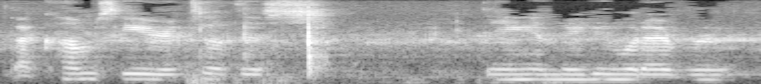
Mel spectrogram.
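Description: A woman improvising a dramatic video game roleplay with halting delivery. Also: on the low side, completely flat delivery. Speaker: roleplay video creator voicing the characters. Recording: clearly noisy home recording with clicks.

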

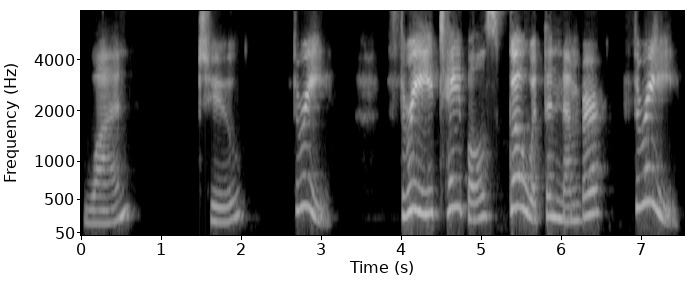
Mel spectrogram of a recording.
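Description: High, animated young woman teaching small children. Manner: encouraging, sing-song, deliberate teacher talk to children. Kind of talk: interactive children's read-aloud lesson.

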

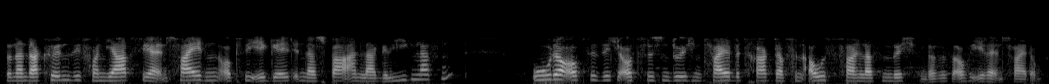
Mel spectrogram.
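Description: A woman making a phone sales pitch, chatty and persuasive, often checking for agreement, heard over a telephone line. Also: a little fast. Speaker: telemarketing caller. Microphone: telephone call.

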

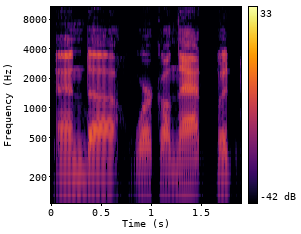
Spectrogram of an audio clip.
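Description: A middle-aged man giving a relaxed walking tour of an outdoor construction site, speaking into a handheld microphone with many ums. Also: medium pitch, unhurried, clean tone, no room sound.

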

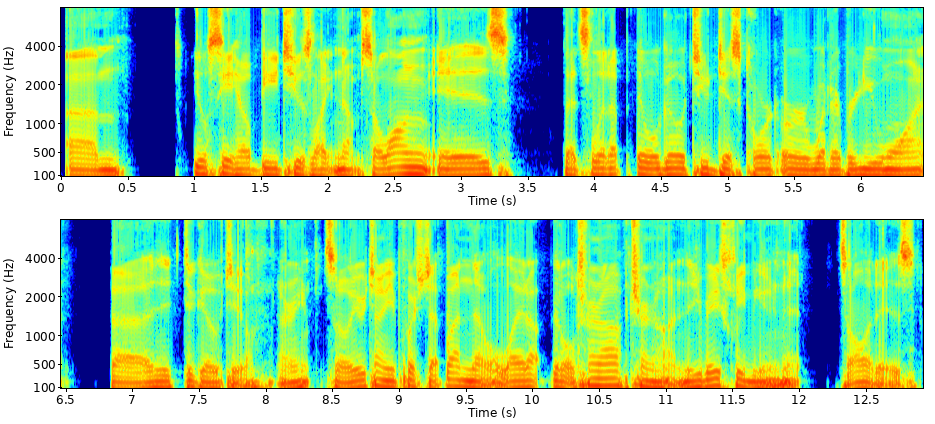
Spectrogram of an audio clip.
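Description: Male tutorial host, lowish gravelly voice, offhand and informal, close dry sound. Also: fairly even intonation, fairly quick, a little mellow, dry recording, poor audio. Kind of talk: casual screen-share software tutorial.

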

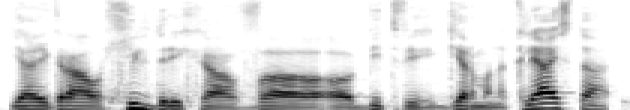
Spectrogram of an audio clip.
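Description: A man's voice: on the low side, takes it slowly. A middle-aged man, an actor and musician, answering interview questions thoughtfully with frequent hesitations. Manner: thoughtful, many hesitation sounds. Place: small studio with red curtain.

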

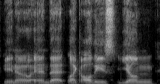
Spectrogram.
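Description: A man's voice: on the low side, level tone, measured pace, a bit bright, smooth, no room sound, clean studio sound. A man in his fifties hosting a casual interview over a video call, thinking aloud in long, rambling sentences. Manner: thoughtful, rambling, many fillers and restarts. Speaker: host, musician. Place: home room, indoors. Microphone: webcam on a video call.

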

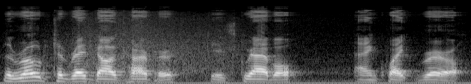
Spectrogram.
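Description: A man narrating a travel video in a plain, measured voice-over. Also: medium pitch, gravelly, darkish tone, slight background noise, rough recording. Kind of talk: slow scripted travel voice-over.

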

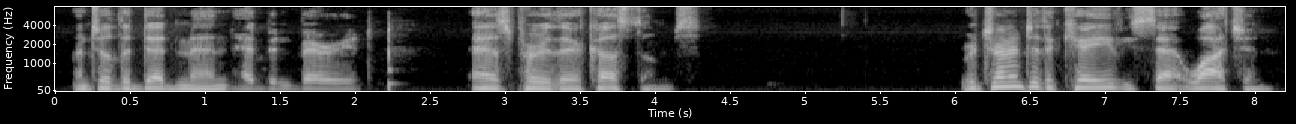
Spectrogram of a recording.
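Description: A man narrates in the dramatic manner of an old-time radio western. His voice is bright and forceful, sitting at a medium pitch. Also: no room sound, poor audio.

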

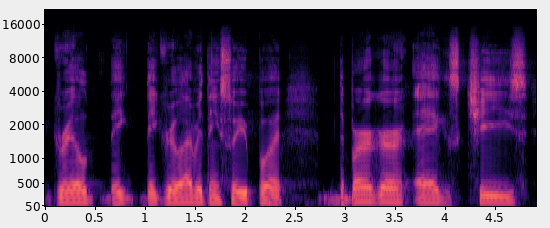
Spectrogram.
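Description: A man's voice: mid-range voice, steady tone, a little slow, a little mellow, clean tone. A man, a fighter chatting loosely as a podcast guest and filling his talk with "like". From Brazil. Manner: loose and rambling, heavy use of "like". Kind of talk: casual podcast chat.

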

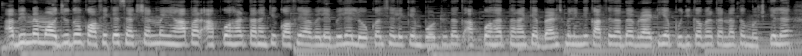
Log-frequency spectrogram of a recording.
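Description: Pakistani Urdu-accented woman, fairly high voice, level delivery, soft music under the voice-over. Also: racing, hardly any pauses. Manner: steady, listing prices in a level, informative tone. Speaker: shopping vlogger. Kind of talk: vlog voice-over. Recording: voice-over with faint music behind.

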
